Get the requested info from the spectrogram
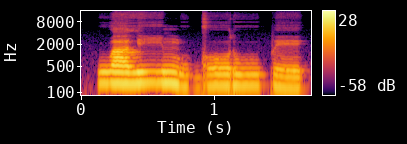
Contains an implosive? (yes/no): no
